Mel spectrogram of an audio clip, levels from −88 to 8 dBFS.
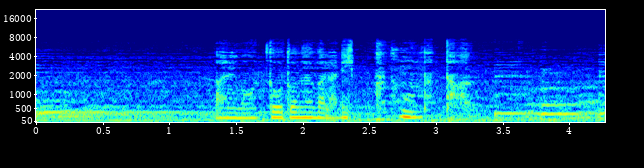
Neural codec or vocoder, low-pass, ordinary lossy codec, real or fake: codec, 16 kHz, 8 kbps, FreqCodec, larger model; none; none; fake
